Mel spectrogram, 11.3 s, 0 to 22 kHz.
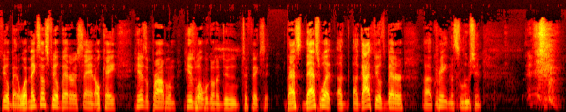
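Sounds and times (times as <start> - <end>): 
speech: 0.0 - 9.8, 10.6 - 11.2
sneeze: 10.6 - 11.3.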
